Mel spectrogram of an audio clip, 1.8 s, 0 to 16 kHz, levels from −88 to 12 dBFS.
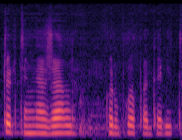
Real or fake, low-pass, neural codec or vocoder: fake; 14.4 kHz; autoencoder, 48 kHz, 128 numbers a frame, DAC-VAE, trained on Japanese speech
